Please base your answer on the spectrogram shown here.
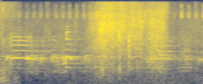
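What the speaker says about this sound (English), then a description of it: "I wonder if you can take a geese." Geese honk in the hunting game The Hunter: Call of the Wild, with a string of nasal calls at moderate distance over faint outdoor ambience and no talk.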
